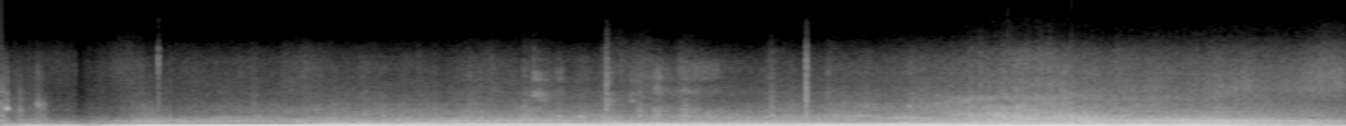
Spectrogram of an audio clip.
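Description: Off-road vehicle engine revving up and running under load, its pitch stepping up twice early on, holding steady, then easing off near the end.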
